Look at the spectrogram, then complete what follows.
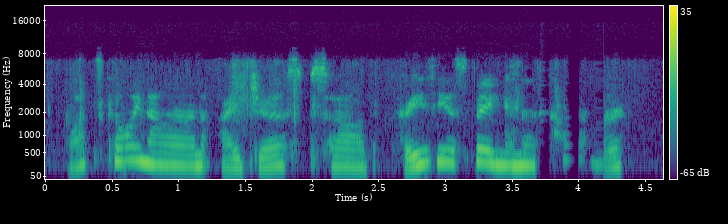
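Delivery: in a whisper. Greeting everyone on Wednesday Walks from inside a car: whispering. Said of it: "I'm whispering".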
